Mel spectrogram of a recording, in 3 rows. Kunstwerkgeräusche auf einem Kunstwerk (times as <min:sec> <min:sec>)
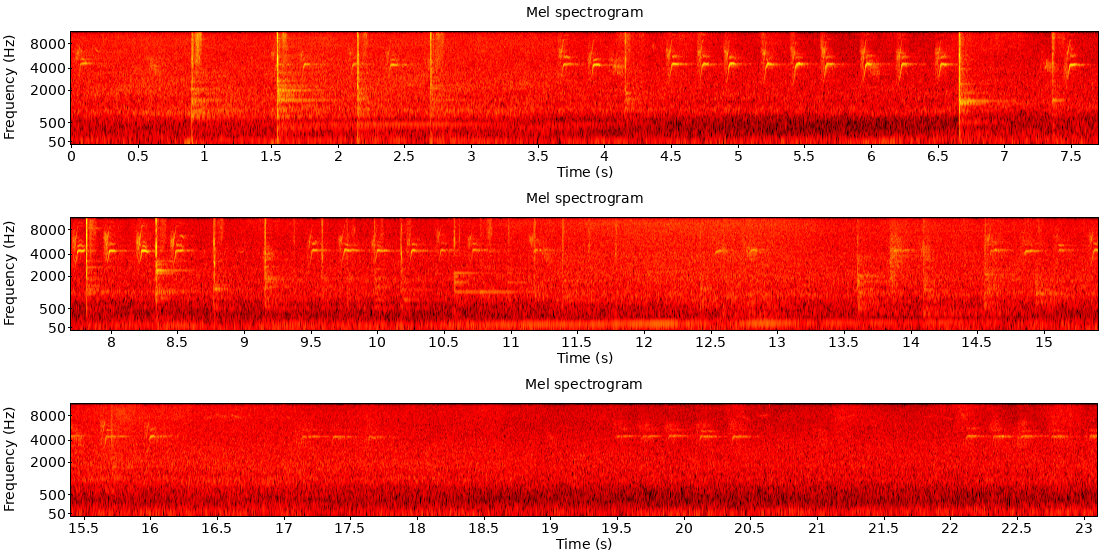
0:00.9 0:05.3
